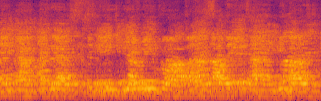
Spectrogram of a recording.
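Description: A group of students chanting aloud together in unison, a continuous chorus of voices with no pause.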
